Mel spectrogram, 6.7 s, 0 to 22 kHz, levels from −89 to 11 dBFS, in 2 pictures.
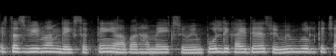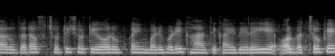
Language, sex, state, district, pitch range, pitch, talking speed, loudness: Hindi, female, Bihar, Vaishali, 180-205 Hz, 190 Hz, 305 wpm, -19 LUFS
